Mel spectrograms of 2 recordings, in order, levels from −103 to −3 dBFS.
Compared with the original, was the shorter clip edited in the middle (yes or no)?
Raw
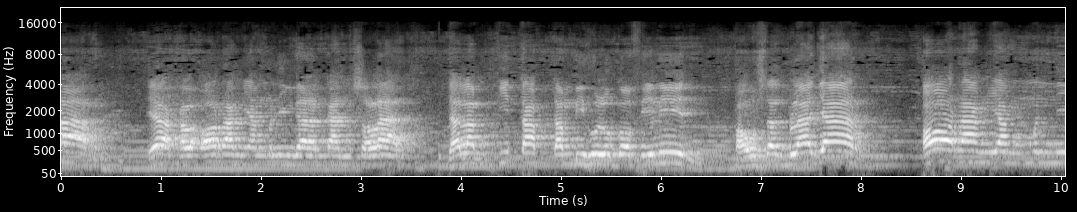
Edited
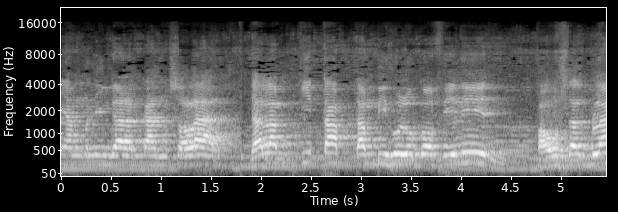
yes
